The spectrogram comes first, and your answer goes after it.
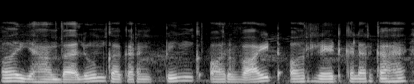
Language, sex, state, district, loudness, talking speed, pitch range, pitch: Hindi, male, Jharkhand, Ranchi, -16 LUFS, 175 wpm, 120-145 Hz, 130 Hz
